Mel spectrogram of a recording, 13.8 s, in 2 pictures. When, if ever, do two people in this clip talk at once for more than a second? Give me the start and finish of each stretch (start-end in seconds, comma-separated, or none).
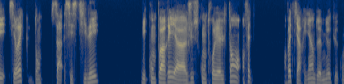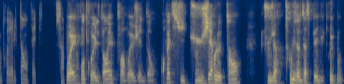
none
